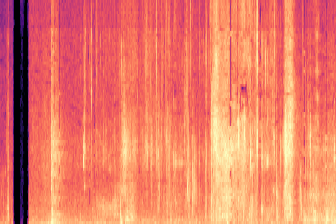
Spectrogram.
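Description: A young woman chews and crunches crispy food close to a microphone.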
